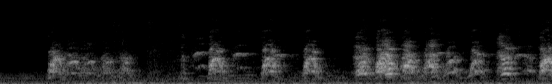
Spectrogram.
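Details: Dogs barking inside a kennel; after a quiet start, hoarse barks come thick and overlapping, growing denser and louder toward the end.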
